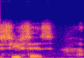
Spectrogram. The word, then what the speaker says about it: Sus: Sus Cousins, a Los Angeles-based sweater designer whose first name is pronounced like Dr. Seuss's.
